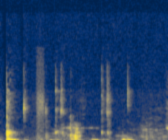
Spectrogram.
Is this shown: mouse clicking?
yes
